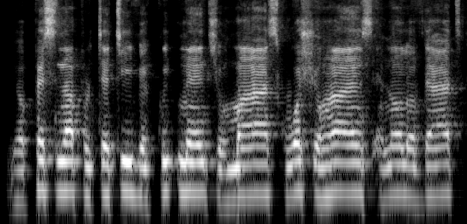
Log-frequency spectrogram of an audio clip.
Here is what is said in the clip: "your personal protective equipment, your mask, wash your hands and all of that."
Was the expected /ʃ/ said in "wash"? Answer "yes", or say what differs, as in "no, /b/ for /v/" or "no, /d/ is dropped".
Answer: yes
